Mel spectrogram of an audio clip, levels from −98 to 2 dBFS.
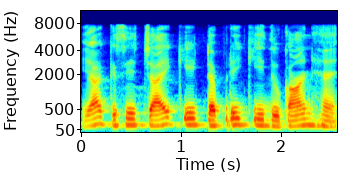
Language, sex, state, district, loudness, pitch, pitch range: Hindi, male, Jharkhand, Ranchi, -16 LUFS, 125 Hz, 115-135 Hz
